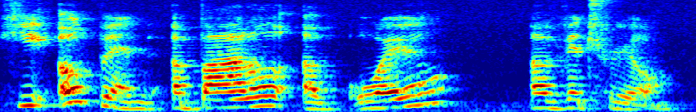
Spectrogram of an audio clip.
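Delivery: ordinary delivery, nothing marked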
